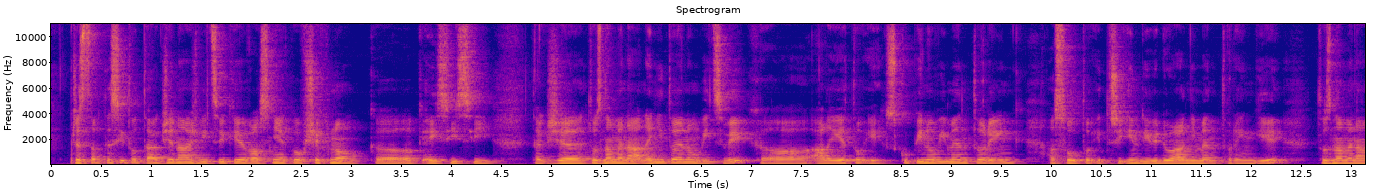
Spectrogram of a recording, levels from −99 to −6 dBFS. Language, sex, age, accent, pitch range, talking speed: Czech, male, 20-39, native, 115-130 Hz, 165 wpm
